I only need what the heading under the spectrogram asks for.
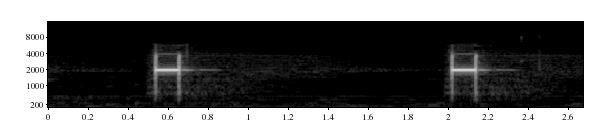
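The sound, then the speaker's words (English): Two short, high-pitched electronic beeps sound alone through the door of a suite, evenly spaced about a second and a half apart, each crisp and clear, with a faint ringing tail and silence in between. “As you walk back towards the suite that Wookiee exited, you hear through the door, beep, beep, beep, beep.”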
